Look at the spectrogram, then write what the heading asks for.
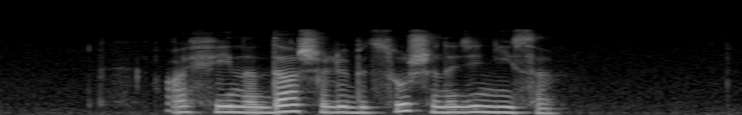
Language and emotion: Russian, neutral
